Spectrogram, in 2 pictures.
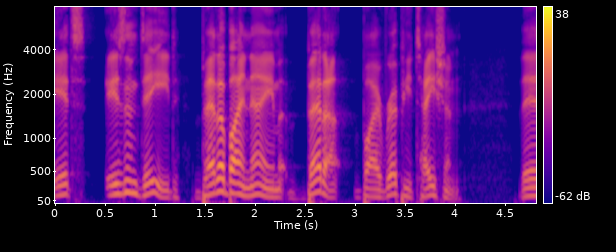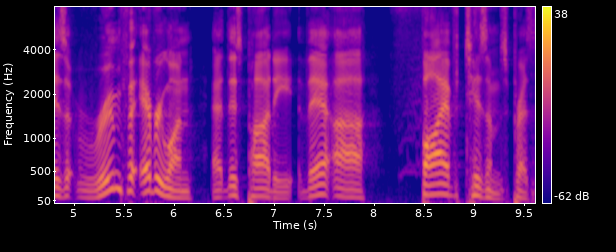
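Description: With an Australian accent and very wide pitch swings, a man talks at a fairly slow pace in a dry, close sound with no echo on a very clean recording with a silent background. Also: medium pitch for a man. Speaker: music podcast host. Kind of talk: scripted music review podcast. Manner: upbeat, casual, chatty.

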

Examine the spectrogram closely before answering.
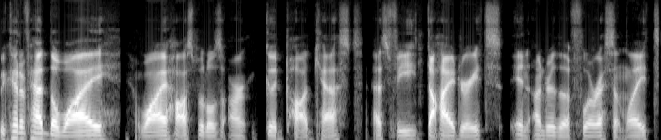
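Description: At a moderate pace with hardly any pauses, a man with an ordinary speaking voice and a fairly low pitch keeps his intonation fairly even. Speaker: podcast host. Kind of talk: casual chat.

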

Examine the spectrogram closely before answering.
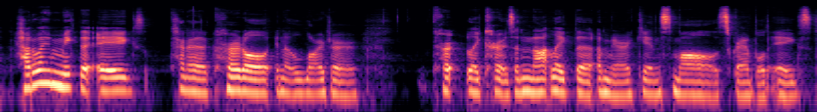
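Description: With a plain, everyday voice, a woman speaks fairly slowly at a fairly low pitch and with ordinary pitch variation. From Toronto, Canada. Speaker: producer and screenwriter. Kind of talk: casual interview chat. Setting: home, father cooking in background.

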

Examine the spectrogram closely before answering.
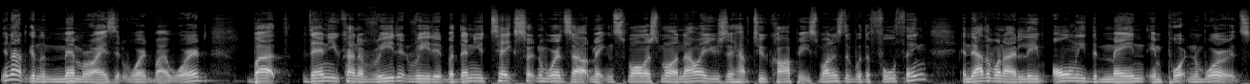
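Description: A man with an Eastern European accent talks at a fairly quick pace and a medium pitch. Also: ordinary pitch variation. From Latvia. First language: Russian. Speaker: podcast host. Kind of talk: casual chat.

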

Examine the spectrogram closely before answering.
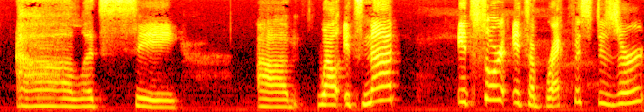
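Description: With an American accent, a woman speaks at a very slow pace with long, frequent pauses, her high-pitched, bright, sharp voice making very wide pitch swings against a quiet background. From US, New Mexico. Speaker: fair trade business founder. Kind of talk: interview.

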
